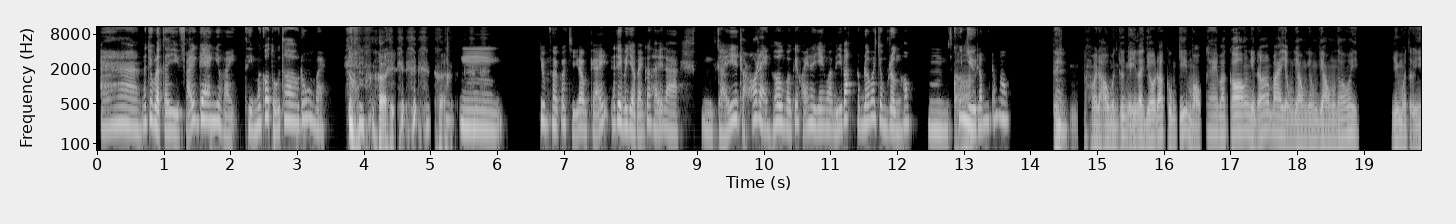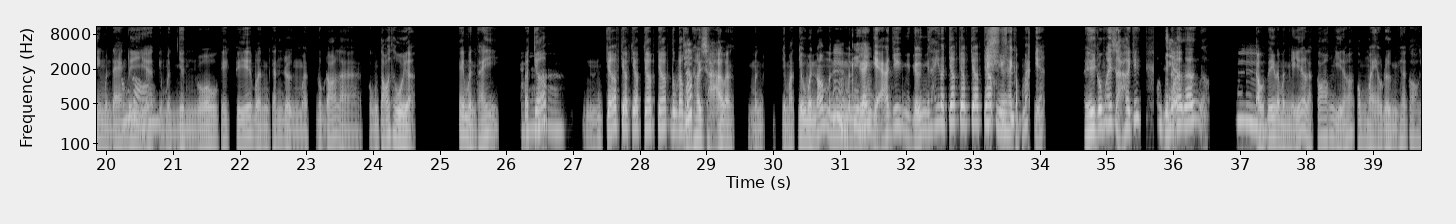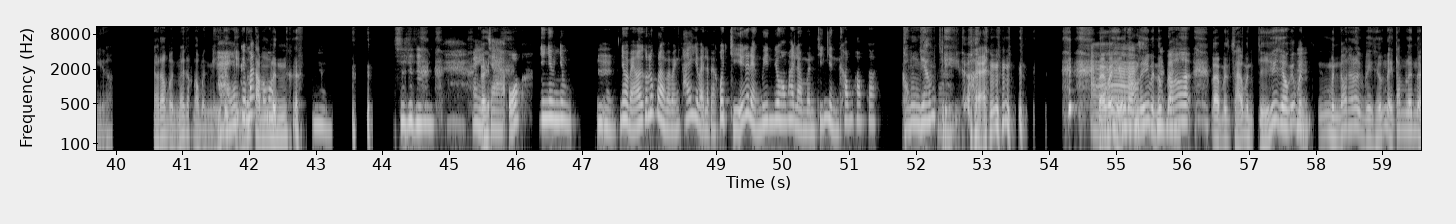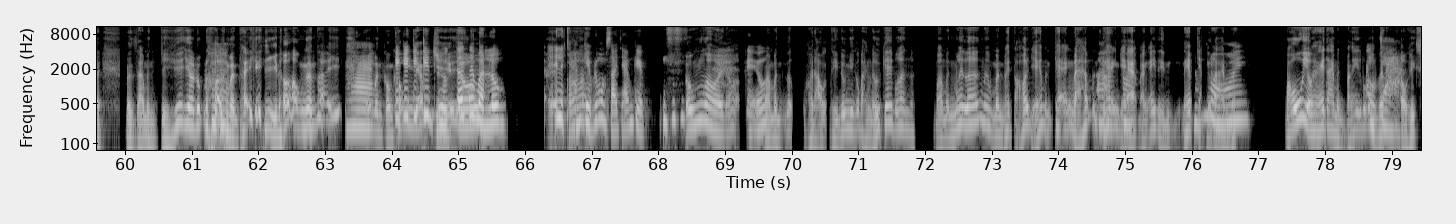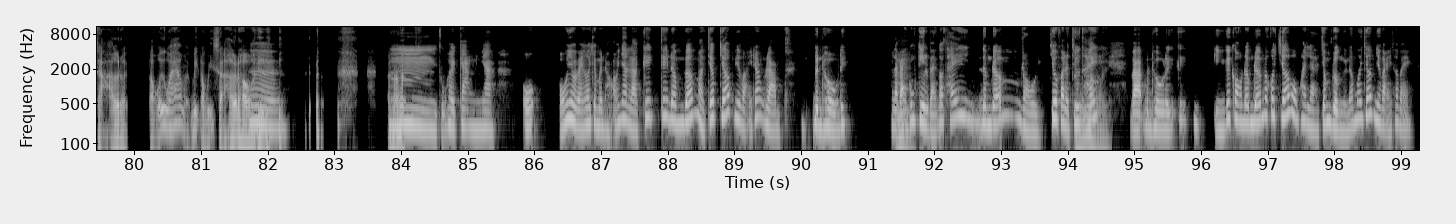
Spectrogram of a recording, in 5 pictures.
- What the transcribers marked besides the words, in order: laughing while speaking: "Đúng rồi"; laugh; laugh; laugh; laughing while speaking: "Đấy"; other background noise; laughing while speaking: "á bạn, bạn phải hiểu cái tâm lý mình lúc đó á"; laugh; laugh; laughing while speaking: "đó là mình thấy cái … dám chĩa vô"; laugh; laughing while speaking: "can đảm mình gan dạ"; laugh
- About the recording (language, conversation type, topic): Vietnamese, podcast, Bạn có câu chuyện nào về một đêm đầy đom đóm không?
